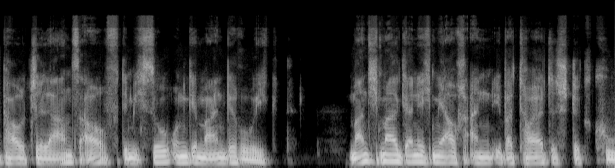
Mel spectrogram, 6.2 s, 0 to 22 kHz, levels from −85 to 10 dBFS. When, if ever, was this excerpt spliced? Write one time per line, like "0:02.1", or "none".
0:03.5
0:04.6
